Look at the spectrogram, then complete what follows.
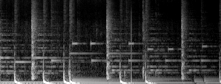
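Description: A band's song plays loudly, driven by punchy, booming drum hits every half second or so over a steady bass line and sustained synth-like tones, with no voices.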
